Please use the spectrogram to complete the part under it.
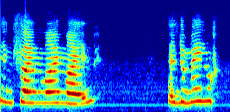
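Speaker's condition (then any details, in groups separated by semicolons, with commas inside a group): Cerebral palsy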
